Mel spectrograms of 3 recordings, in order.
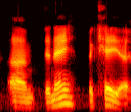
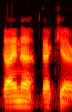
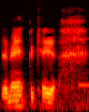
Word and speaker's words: Diné Bikéyah: Diné Bikéyah is how you pronounce it. It looks like Dinah Bekia or something like that, but Diné Bikéyah.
